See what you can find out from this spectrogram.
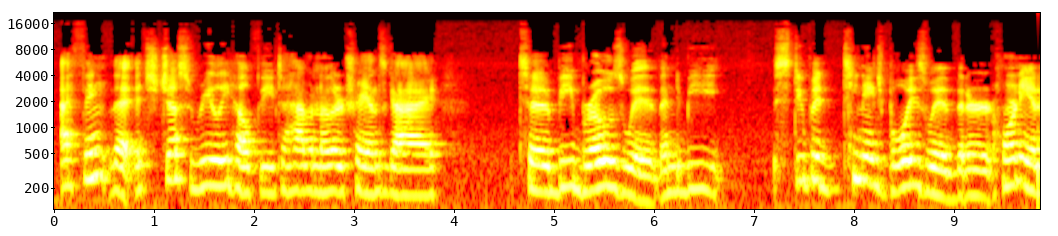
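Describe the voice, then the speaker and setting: Young man, video blogger. Bright, forceful tone, candid casual chat, pokes fun at himself. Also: high voice, low-quality recording. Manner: candid, informal, self-mocking. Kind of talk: casual confessional chat to viewers.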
